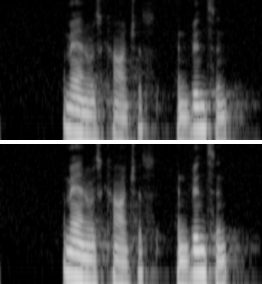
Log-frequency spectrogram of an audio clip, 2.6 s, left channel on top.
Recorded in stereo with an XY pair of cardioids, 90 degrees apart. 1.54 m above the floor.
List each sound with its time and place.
0.6 s a man speaking: 25° right, 1.3 m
